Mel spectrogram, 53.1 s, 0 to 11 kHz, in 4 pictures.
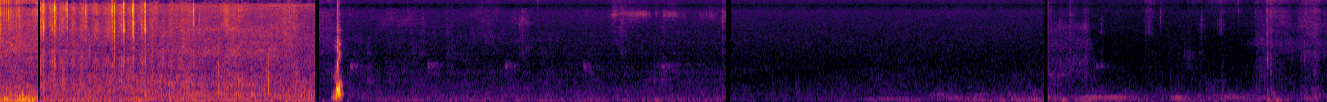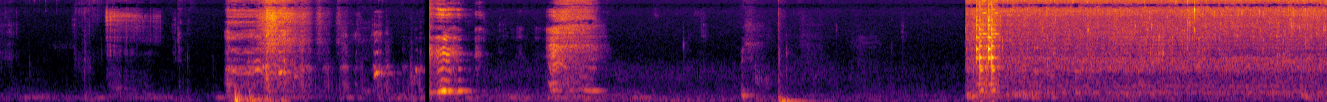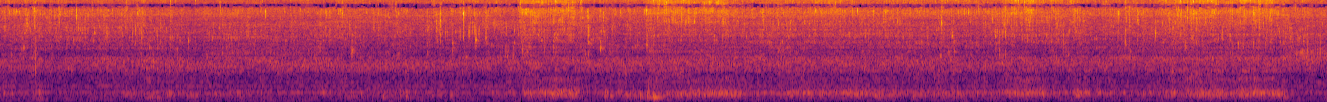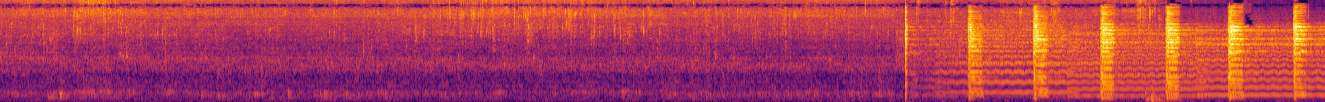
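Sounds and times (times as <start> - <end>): tap water running into sink: 23.0 - 49.3.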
